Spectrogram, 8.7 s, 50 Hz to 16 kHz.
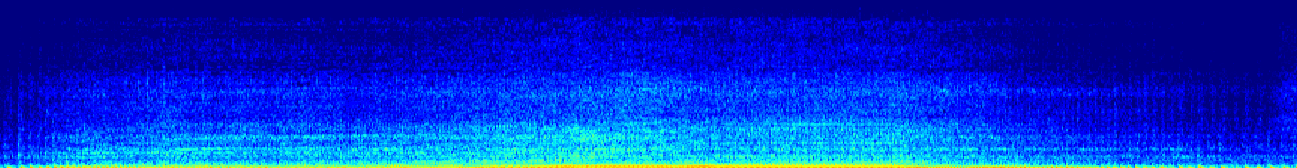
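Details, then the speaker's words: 2024 Bajaj Pulsar N150, stationary test revved to 7000–8000 rpm: smooth climb to high revs, holds, then drops back evenly with no rattle or buzz. No noticeable vibration; normal high-rpm revving. "तो देख सकते हैं लगभग हम दोस्तों यहां पर इसमें हमने अभी 7000 से 8000 आरपीएम तक किया गाड़ी को और यहां पर देख सकते हैं बिल्कुल भी वाइब्रेशंस नहीं है"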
